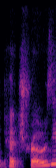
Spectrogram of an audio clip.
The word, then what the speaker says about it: Petrozzi: pronouncing your name correctly is it tara gillan petrozzi or petrozzi petrosi you had to write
